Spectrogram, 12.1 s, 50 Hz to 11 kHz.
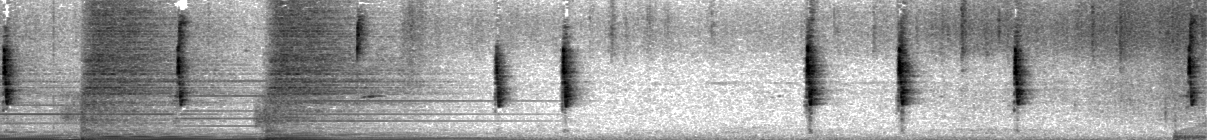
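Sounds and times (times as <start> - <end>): bird chip calls: 0.0 - 0.3, 1.7 - 2.0, 4.9 - 5.9, 8.0 - 8.4, 9.0 - 9.3, 10.1 - 10.4, 11.8 - 12.0.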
